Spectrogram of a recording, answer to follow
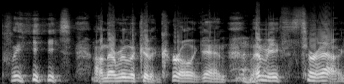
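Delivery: mock plea to God. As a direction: bargain with God like a desperate young man, half joking. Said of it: "I'm cutting deals with God".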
